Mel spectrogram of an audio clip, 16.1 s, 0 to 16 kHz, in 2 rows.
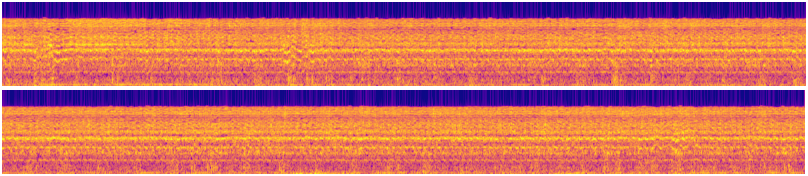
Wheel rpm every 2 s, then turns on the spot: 170, 160, 160, 160, 160, 160, 160, 160.
none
